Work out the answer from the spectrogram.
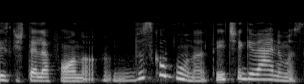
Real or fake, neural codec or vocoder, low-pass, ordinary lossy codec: real; none; 7.2 kHz; AAC, 64 kbps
